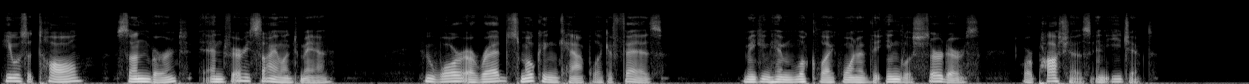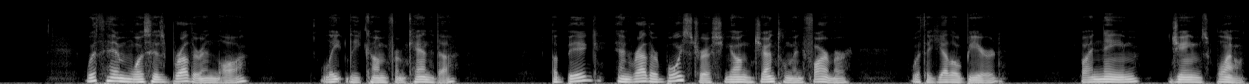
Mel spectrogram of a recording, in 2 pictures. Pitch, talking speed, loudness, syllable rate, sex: 115 Hz, 140 wpm, -19 LUFS, 4.6 syllables/s, male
